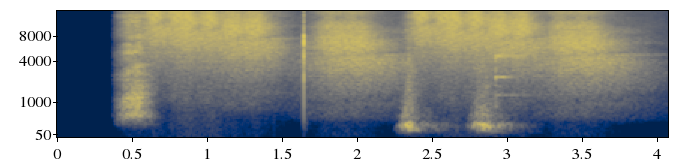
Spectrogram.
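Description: Sound effects for an animated logo intro. A whoosh starts about half a second in and runs on as a long airy hiss, with a short click and then two soft low thumps in the second half, fading out at the end.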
